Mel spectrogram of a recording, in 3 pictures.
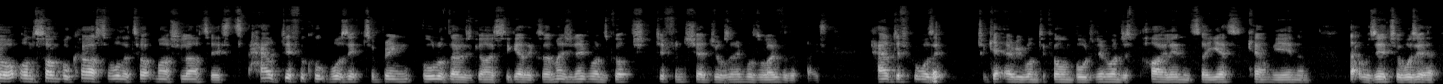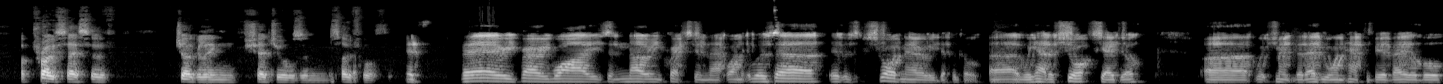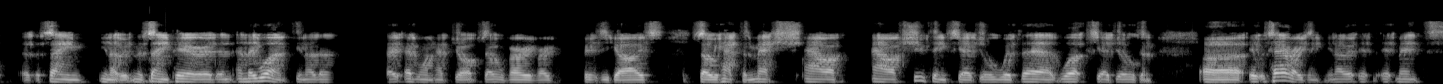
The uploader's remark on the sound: In a live link between London, UK and Los Angeles, California we talked via a tough Skype wi fi link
